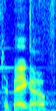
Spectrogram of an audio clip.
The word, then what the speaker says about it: Tobago: is from Trinidad and Tobago is I I thought it was toag toag Tobago tomato he he got called out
